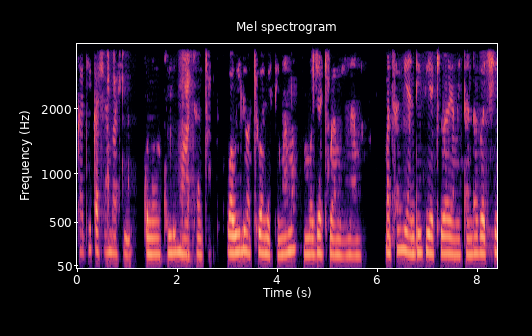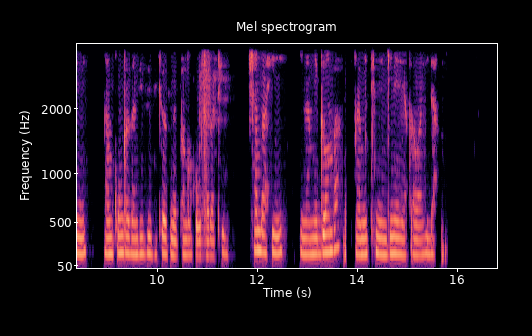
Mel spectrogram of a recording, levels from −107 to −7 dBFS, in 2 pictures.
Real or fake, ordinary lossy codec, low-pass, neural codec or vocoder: real; AAC, 24 kbps; 3.6 kHz; none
